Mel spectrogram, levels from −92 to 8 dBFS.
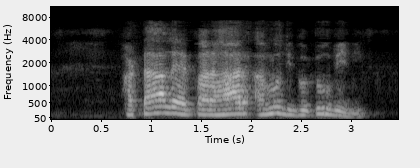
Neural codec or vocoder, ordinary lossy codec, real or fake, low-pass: codec, 16 kHz, 1.1 kbps, Voila-Tokenizer; AAC, 32 kbps; fake; 7.2 kHz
